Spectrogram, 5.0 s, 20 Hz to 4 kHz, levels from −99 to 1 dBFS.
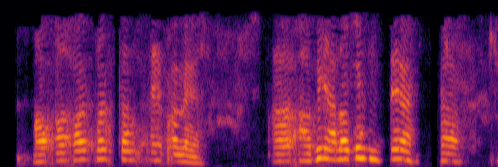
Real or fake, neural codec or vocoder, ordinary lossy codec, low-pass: fake; codec, 16 kHz, 4 kbps, FreqCodec, smaller model; MP3, 24 kbps; 3.6 kHz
